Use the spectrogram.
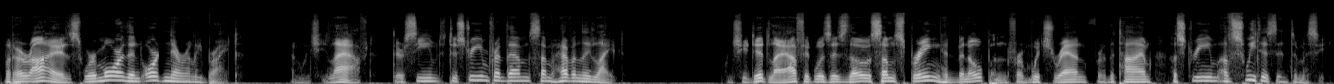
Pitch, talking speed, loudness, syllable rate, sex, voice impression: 125 Hz, 200 wpm, -20 LUFS, 5.5 syllables/s, male, masculine, middle-aged, thick, tensed, powerful, clear, fluent, intellectual, slightly calm, mature, friendly, unique, wild, lively, slightly kind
